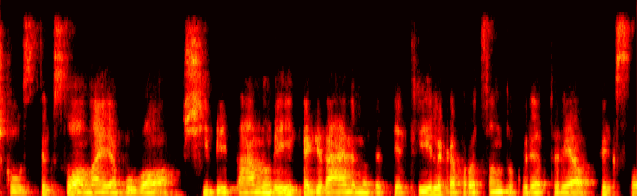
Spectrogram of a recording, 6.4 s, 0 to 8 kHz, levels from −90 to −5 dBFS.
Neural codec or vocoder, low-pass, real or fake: codec, 16 kHz, 16 kbps, FreqCodec, smaller model; 7.2 kHz; fake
